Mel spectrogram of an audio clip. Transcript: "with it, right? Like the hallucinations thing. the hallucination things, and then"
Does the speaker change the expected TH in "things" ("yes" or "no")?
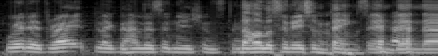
yes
